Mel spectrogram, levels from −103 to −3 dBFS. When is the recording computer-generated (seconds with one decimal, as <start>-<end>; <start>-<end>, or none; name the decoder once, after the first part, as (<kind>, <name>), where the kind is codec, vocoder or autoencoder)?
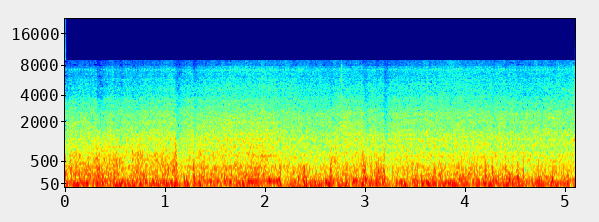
1.2-1.8 (autoencoder, DAC-VAE); 2.3-4.3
